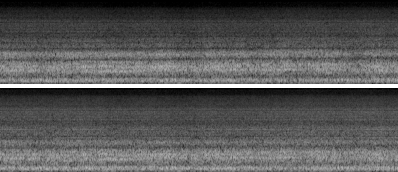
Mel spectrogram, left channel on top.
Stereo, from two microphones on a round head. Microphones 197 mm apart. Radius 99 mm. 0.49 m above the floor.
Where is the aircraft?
55° left (ahead or behind).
